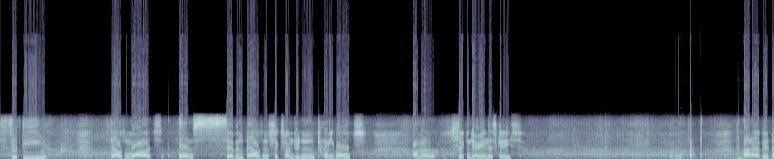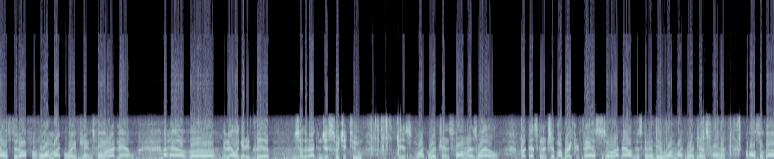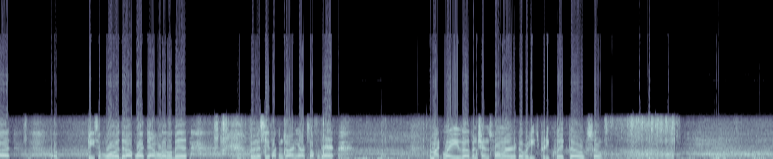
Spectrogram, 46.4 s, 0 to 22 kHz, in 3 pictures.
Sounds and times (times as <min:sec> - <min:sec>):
Speech: 0:00.2 - 0:01.0, 0:02.2 - 0:07.3, 0:08.2 - 0:10.5, 0:14.9 - 0:22.8, 0:23.4 - 0:31.2, 0:32.0 - 0:34.8, 0:36.0 - 0:37.7, 0:39.5 - 0:43.1.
